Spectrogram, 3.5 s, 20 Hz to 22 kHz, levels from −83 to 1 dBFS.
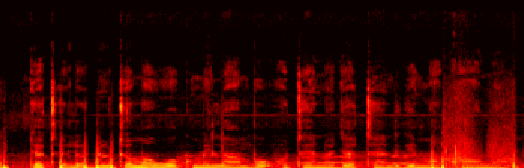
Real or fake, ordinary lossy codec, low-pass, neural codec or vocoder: real; none; none; none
